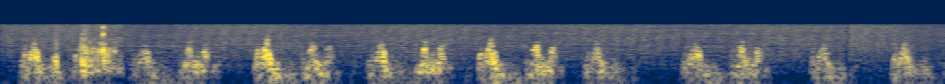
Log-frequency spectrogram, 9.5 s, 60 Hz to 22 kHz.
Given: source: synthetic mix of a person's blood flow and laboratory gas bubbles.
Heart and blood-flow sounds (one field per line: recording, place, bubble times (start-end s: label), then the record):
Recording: Doppler ultrasound of blood flow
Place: precordium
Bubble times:
0.51-0.60 s: bubbles
0.72-1.23 s: bubbles
From the record:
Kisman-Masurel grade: 212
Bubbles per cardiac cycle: several, 3 to 8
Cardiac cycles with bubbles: 1 to 10%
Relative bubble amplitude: moderate (0.250 to 0.450)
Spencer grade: 1 (occasional bubble signal discernible with the cardiac motion signal, with majority of cardiac periods free of bubbles)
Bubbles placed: only in the low amplitude regions of the cardiac cycle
